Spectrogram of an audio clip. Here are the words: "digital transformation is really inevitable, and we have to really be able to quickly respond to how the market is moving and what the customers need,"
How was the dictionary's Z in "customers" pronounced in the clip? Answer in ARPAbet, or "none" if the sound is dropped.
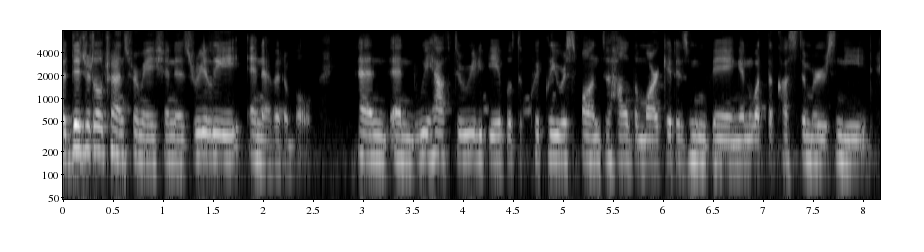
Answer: Z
